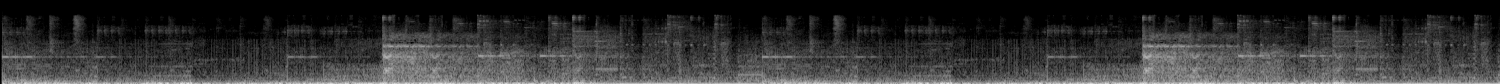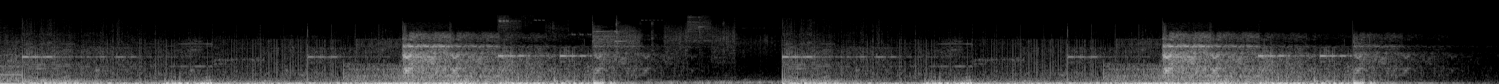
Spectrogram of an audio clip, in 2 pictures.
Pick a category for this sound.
Music > Multiple instruments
